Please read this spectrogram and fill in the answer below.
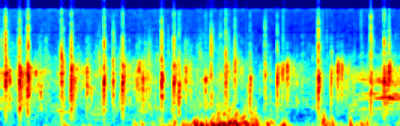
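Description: Spectators applauding a player's introduction, with many separate hand claps. A low rumble about a second in is the loudest moment, and a shouted "yeah" comes near the end.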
